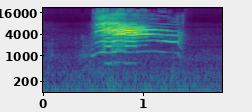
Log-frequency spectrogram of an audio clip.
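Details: One loud, bright kitten meow, rising slightly and then sliding down at the close, lasting under a second in a quiet room.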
